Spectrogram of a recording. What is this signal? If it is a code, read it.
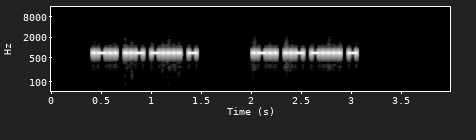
Morse code, heard as a keyed tone, about 46 wpm, 700 Hz. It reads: LU6T LU6T
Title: DXCC-100 Call Signs - 4 Characters - Repeated 2x - 45wpm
